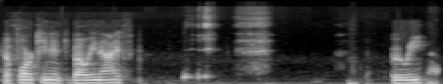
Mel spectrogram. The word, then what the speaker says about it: Bowie: Bowie. It's actually called a Bowie knife. That's how you pronounce it.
